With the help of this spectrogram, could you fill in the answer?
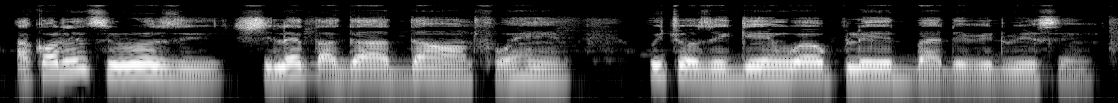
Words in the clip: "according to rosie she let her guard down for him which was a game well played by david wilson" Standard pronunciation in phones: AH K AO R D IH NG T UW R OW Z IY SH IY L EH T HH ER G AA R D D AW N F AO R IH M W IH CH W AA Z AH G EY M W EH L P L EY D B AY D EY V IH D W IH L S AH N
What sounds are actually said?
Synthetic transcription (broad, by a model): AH K AO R D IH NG T UW R OW Z IY SH IY L EH T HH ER G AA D D AW N F AO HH IH M W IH CH W AA Z AH G EY M W EH L P L EY D B AY D EY V IH D W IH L S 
